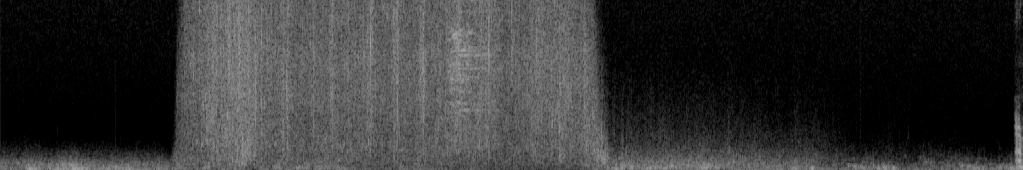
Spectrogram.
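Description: Storm in the video game Shark Bait, a burst of broad rushing thunder and wind noise lasting about three seconds amid low rumbling ambience.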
